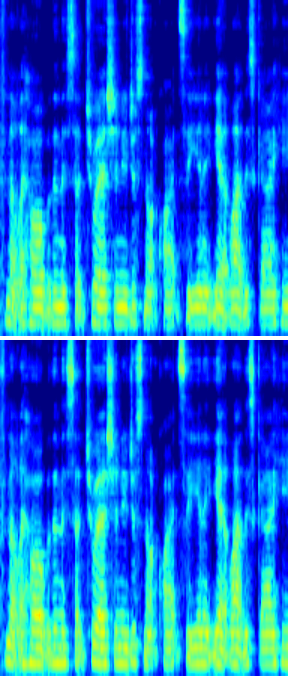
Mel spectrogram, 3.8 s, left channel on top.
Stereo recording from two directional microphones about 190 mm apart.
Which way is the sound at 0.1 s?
45° right (ahead or behind).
